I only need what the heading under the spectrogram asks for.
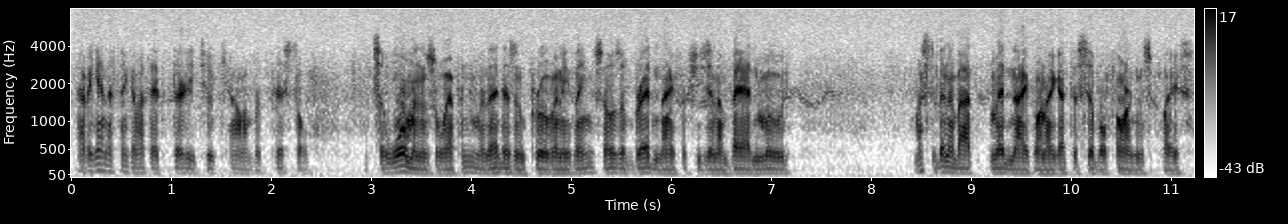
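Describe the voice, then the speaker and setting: A low, deep hardboiled man of 1940s radio noir. He is sardonic and clipped, tossing off wisecracks deadpan. Faint noise from the vintage broadcast sits around him. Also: brisk. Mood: brooding narration. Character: hardboiled, sardonic male waterfront troubleshooter and narrator. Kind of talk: 1940s radio noir acting and first-person narration. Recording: noisy 1940s radio recording.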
